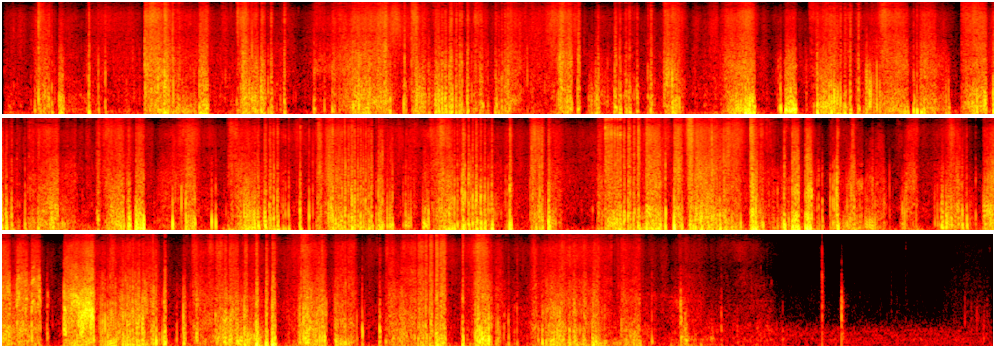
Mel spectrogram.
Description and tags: crunching snow
Walking through crunchy snow.
crunching, crunchy, footsteps, ice, snowy, walk, winter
